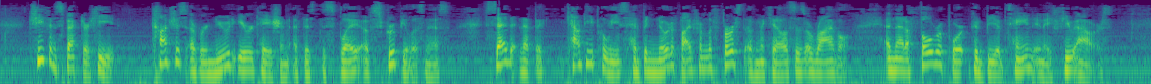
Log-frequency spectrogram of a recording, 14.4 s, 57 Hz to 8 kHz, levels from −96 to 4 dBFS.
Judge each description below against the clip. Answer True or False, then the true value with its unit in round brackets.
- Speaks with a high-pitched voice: False (120 Hz)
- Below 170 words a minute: True (160 wpm)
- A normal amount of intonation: True (4.5 semitones)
